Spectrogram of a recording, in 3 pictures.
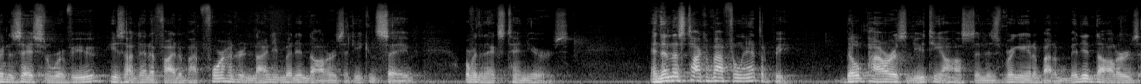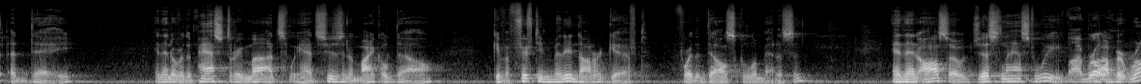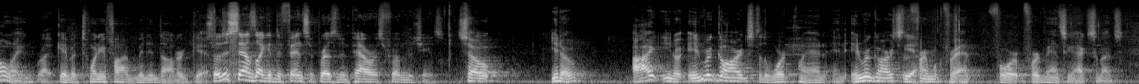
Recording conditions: live audience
